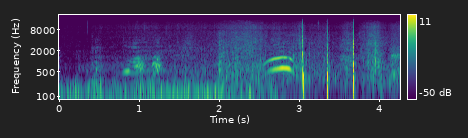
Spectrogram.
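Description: Wind rumbling on the microphone with faint distant shouting, then one short rising-and-falling whoop of a cheer. Three sharp clicks follow in quick succession near the end.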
